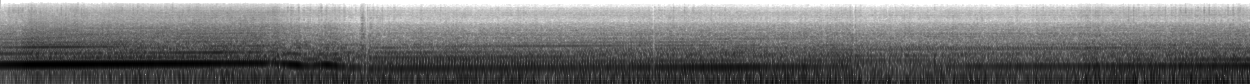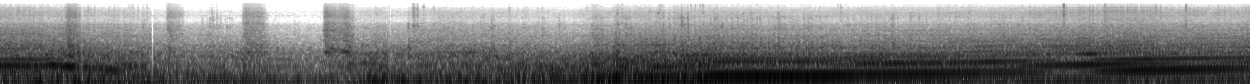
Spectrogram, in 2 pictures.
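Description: Wind rushes past an open car.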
